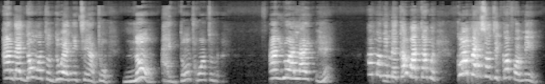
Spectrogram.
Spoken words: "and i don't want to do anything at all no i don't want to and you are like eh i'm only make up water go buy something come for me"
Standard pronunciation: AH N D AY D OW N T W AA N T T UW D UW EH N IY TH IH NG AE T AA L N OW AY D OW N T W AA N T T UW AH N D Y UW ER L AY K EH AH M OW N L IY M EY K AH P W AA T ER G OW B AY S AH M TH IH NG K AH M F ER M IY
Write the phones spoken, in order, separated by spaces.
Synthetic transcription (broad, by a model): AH N D AY D OW N T W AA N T T UW D UW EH N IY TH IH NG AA T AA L N OW AY D OW N T W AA N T T UW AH N Y UW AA L AY K EH AH M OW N IY M EY K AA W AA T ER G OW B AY S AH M T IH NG K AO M F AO M IY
